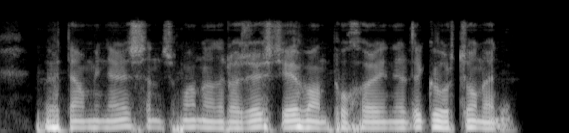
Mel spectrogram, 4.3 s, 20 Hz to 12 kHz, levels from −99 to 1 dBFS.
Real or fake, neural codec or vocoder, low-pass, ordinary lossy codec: fake; codec, 16 kHz, 16 kbps, FunCodec, trained on LibriTTS, 50 frames a second; 7.2 kHz; Opus, 64 kbps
